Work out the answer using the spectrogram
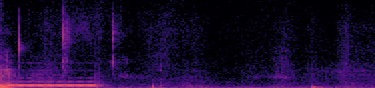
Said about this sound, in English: But, oh shoot, I accidentally pressed call already. It's okay. But, yeah, let me call her.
